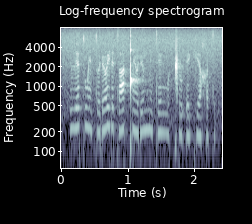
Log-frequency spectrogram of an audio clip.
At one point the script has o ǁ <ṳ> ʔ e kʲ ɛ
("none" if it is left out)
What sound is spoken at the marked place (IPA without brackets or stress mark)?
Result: u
